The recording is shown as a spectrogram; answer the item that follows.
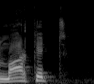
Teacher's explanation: In received pronunciation, market, you don't pronounce r, but 98% people in England pronounce r.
